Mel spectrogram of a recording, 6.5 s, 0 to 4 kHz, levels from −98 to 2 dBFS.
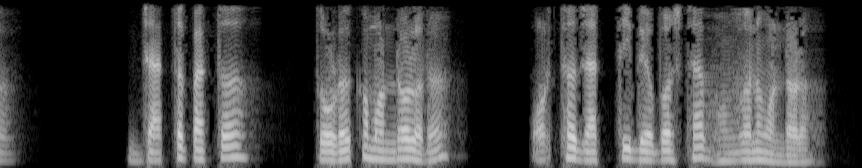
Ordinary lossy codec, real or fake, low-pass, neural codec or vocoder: AAC, 16 kbps; fake; 3.6 kHz; codec, 16 kHz, about 1 kbps, DyCAST, with the encoder's durations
